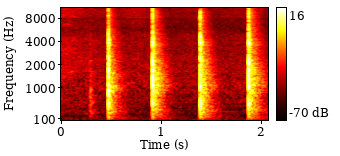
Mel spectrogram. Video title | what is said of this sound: Installing Splines in a Handmade Box-Live | it sounds different when you're tapping it in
